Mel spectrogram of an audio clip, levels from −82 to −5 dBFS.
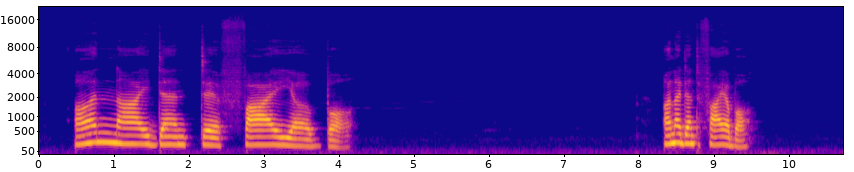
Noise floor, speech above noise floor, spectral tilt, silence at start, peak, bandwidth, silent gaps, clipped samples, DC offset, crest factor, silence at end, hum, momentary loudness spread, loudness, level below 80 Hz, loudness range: -66 dBFS; 47 dB; -8 dB/octave; 0.45 s; -4 dBFS; 15 kHz; none; under 0.1%; under 0.1%; 18 dB; 1.25 s; none; 10 LU; -19 LUFS; -64 dBFS; 10 LU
